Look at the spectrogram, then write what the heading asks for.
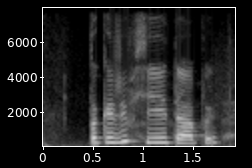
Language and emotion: Russian, positive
